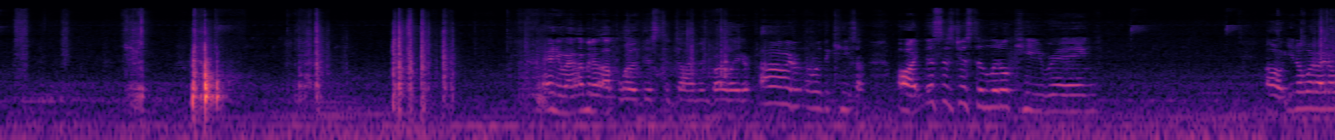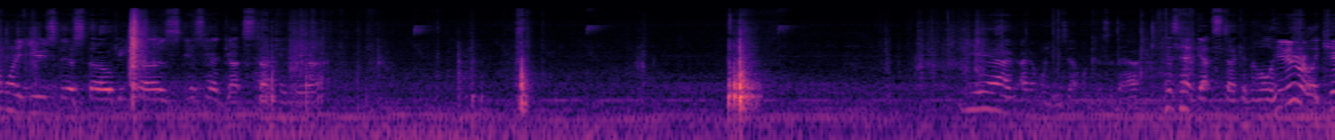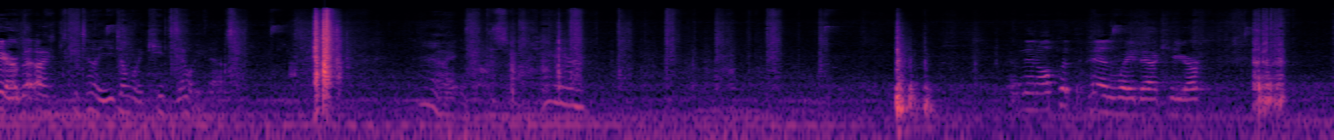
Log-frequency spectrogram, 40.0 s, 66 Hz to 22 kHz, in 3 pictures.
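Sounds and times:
small objects rustling and clacking: 6.3 - 7.6, 12.8 - 14.0, 15.7 - 18.8, 22.1 - 24.0, 24.7 - 25.3.

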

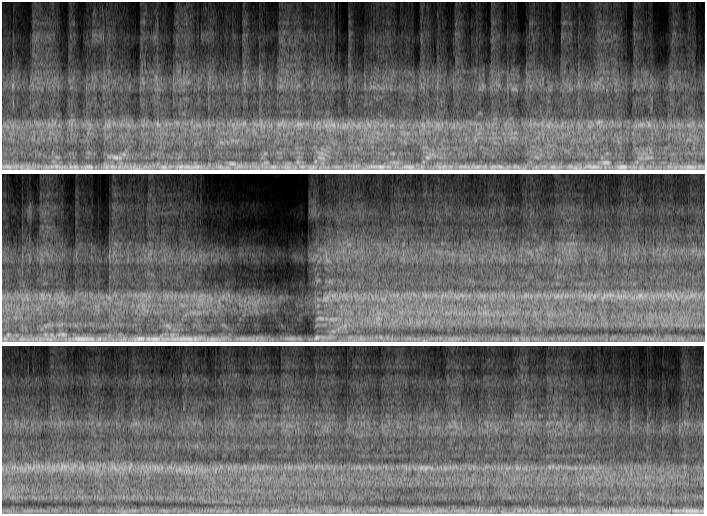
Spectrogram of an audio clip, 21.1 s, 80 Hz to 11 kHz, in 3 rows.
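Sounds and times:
rock band playing live: 0.0 - 9.4, 10.1 - 21.0.

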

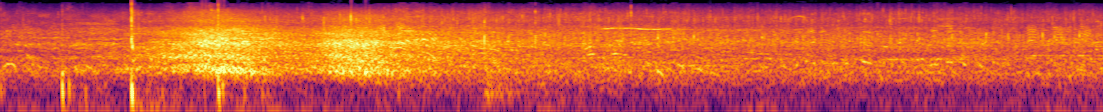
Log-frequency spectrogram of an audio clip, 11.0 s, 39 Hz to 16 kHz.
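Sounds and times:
stadium crowd shouting: 0.0 - 11.0
sharp thud: 0.6 - 2.9.

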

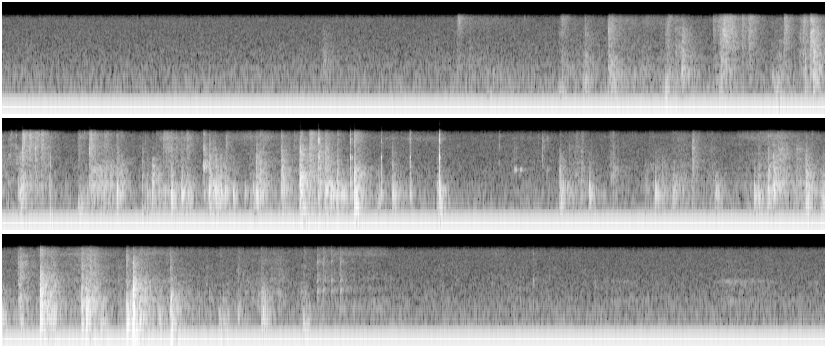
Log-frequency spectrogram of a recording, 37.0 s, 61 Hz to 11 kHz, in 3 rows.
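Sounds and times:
footsteps on wooden stairs: 20.7 - 29.4.

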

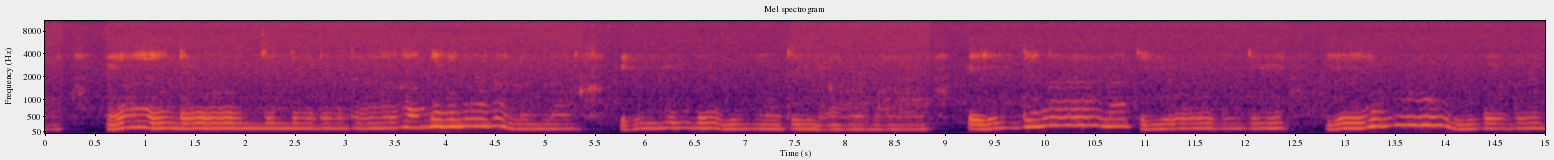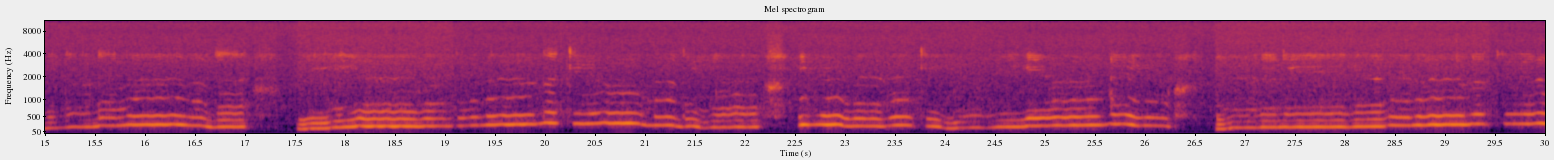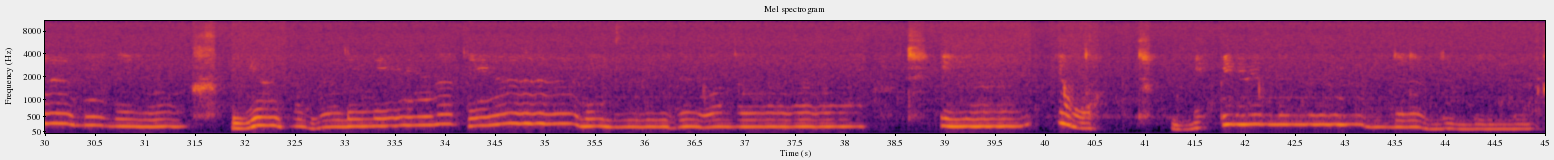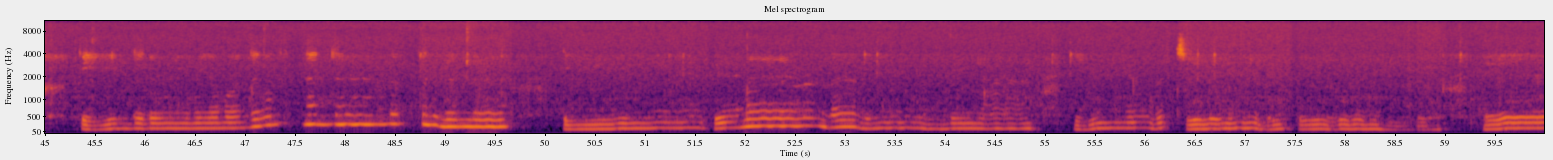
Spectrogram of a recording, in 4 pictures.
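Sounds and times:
person singing a cappella: 0.0 - 59.9
singer breathing: 0.2 - 0.6, 5.3 - 5.7, 17.0 - 17.4, 22.2 - 22.5, 26.3 - 26.6, 31.4 - 31.8, 38.3 - 38.9, 44.9 - 45.3, 49.7 - 50.1.

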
